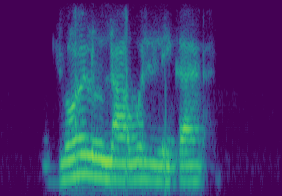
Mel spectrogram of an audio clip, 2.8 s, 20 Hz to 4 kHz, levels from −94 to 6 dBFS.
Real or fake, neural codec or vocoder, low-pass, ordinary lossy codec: fake; codec, 24 kHz, 6 kbps, HILCodec; 3.6 kHz; Opus, 24 kbps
